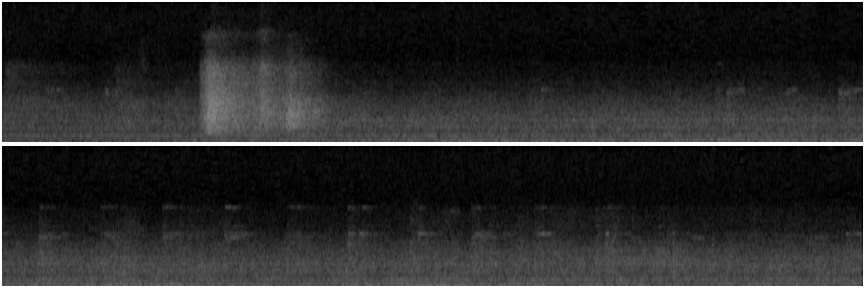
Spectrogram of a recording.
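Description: Freight train rolling past: a steady rumble of locomotives and cars moving over the rails, with a brief hiss about a second in.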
